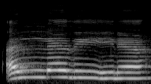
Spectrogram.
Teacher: ദാലിന് ശേഷം യാമദ്ദ് വന്നു, 2 കൗണ്ട് നീട്ടിക്കൊടുക്കുക. ദാലിൻ്റെ മഖ്റജ് നമ്മുടെ നാവിൻ്റെ അറ്റവും മേലെ മുൻപല്ലിൻ്റെ അറ്റവും ചേർന്നിട്ടാണ് പുറപ്പെടുന്നത്. സൗണ്ട് ദാലായി പോവാതെ ശ്രദ്ധിക്കുക കേട്ടോ.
